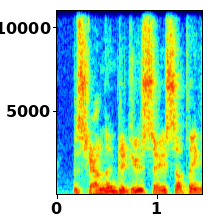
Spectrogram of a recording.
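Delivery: mock-confused delivery. Retelling what a confused character asked a companion; imitating a confused question. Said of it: "a little confused about like".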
